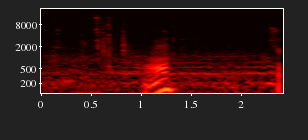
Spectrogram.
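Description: A lock pick clicks and scrapes inside a metal lock.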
